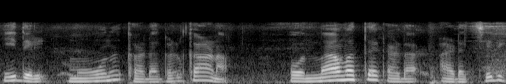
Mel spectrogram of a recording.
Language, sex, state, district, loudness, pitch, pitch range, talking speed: Malayalam, male, Kerala, Kasaragod, -18 LUFS, 145 Hz, 135-185 Hz, 85 wpm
